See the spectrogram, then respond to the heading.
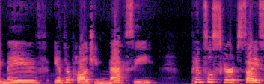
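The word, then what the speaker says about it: Maeve: still pick up this anthropology mave I believe that's how you pronounce it m AE V brand when I do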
